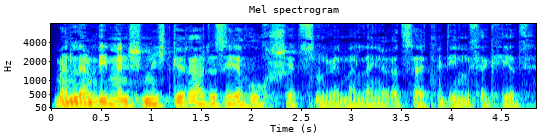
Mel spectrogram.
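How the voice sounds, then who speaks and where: An actor playing an irritable, weary Martian health adviser in an audio drama, speaking gravely. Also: male voice, low-pitched, level tone, darkish tone. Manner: grave, edgy, deliberate. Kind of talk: German audio drama acting.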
